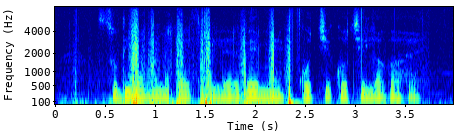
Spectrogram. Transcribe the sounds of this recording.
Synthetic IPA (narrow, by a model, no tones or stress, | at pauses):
sʊd̪ijaɦonepɛɪsa̰lḛwemẽkoːt͡ʃʰikot͡ʃilə̰ɡa̰ɦɛː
